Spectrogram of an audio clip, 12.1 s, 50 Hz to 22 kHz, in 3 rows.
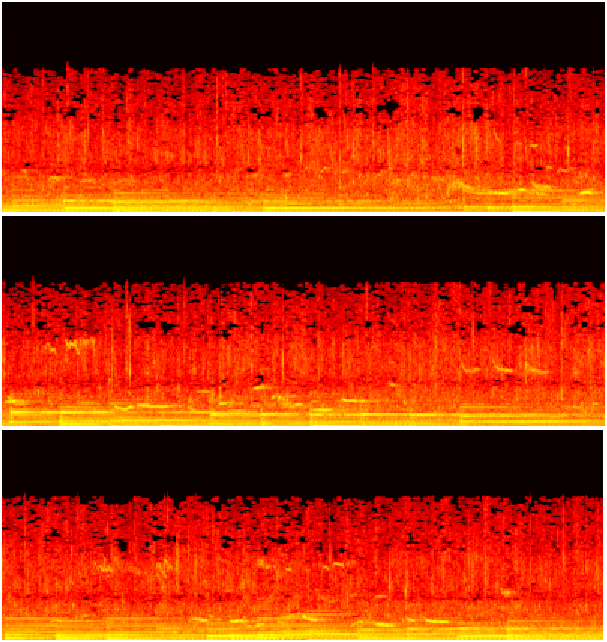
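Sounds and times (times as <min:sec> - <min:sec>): gentle piano music: 0:00.0 - 0:12.0
trickling water fountain: 0:00.0 - 0:12.0
bird chirps: 0:01.6 - 0:12.0.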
